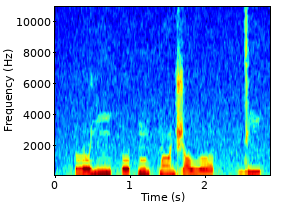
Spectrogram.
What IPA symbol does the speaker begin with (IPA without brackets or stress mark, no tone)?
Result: l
